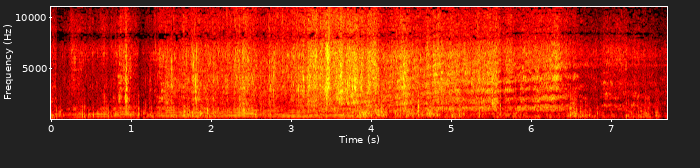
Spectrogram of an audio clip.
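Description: Cessna 208 Caravan turboprop and propeller humming as the aircraft flies past low on final approach to land. The hum is loudest about three to four seconds in, then gives way to a broad rushing noise that fades as the plane moves on toward the runway.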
